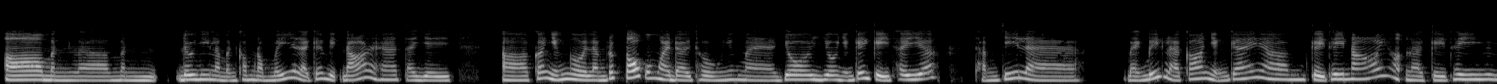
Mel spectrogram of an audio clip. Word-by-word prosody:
Ờ, 210 Hz, 0 st, +4 dB
mình 190 Hz, -2 st, +1 dB
là 185 Hz, -1 st, -4 dB
mình 185 Hz, -1 st, 0 dB, 0.2 s
đương 220 Hz, +2 st, +4 dB
nhiên 225 Hz, 0 st, +2 dB
là 205 Hz, -, -1 dB
mình 180 Hz, 0 st, -3 dB
không 210 Hz, +2 st, -1 dB
đồng 190 Hz, -2 st, -2 dB
ý 225 Hz, +7 st, +1 dB
với 305 Hz, -1 st, -1 dB
lại -, -, -2 dB
cái 260 Hz, +1 st, -3 dB
việc 210 Hz, -7 st, -1 dB
đó 205 Hz, +8 st, -1 dB
rồi 310 Hz, -, -2 dB
ha, 220 Hz, -2 st, -3 dB
tại 190 Hz, -1 st, -3 dB
vì, 185 Hz, -1 st, 0 dB, 0.5 s
ờ, 195 Hz, -1 st, -1 dB
có 275 Hz, -, 0 dB
những 245 Hz, -5 st, +3 dB
người 225 Hz, -5 st, +4 dB
làm 195 Hz, -1 st, +1 dB
rất 285 Hz, +7 st, 0 dB
tốt 320 Hz, +5 st, +6 dB
ở 290 Hz, -, 0 dB
ngoài 250 Hz, -7 st, 0 dB
đời 200 Hz, -2 st, 0 dB
thường 195 Hz, -1 st, -3 dB
nhưng 215 Hz, +1 st, -1 dB
mà 185 Hz, -2 st, -5 dB
vô 220 Hz, 0 st, +2 dB, 0.2 s
vô 220 Hz, -1 st, +2 dB
những 195 Hz, -2 st, -2 dB
cái 275 Hz, +6 st, +2 dB
kỳ 195 Hz, -4 st, +4 dB
thi 220 Hz, 0 st, +2 dB
á, 270 Hz, +5 st, 0 dB, 0.4 s
thậm 185 Hz, +2 st, -4 dB
chí 255 Hz, +7 st, -1 dB
là 190 Hz, -9 st, -3 dB, 0.6 s
bạn 190 Hz, +1 st, -2 dB
biết 305 Hz, +10 st, +2 dB
là 260 Hz, -11 st, -1 dB
có 245 Hz, +7 st, -2 dB
những 220 Hz, -9 st, -2 dB
cái, 270 Hz, +8 st, -2 dB
à, 245 Hz, -6 st, -1 dB, 0.2 s
kỳ 205 Hz, -4 st, +5 dB
thi 240 Hz, +3 st, +2 dB
nói 255 Hz, +10 st, -2 dB
hoặc 245 Hz, -8 st, -5 dB
là 195 Hz, -2 st, -2 dB
kỳ 190 Hz, -2 st, 0 dB
thi 230 Hz, +2 st, +2 dB
210 Hz, 230 wpm, -22 LUFS, 190-245 Hz, 0.6 s, tốt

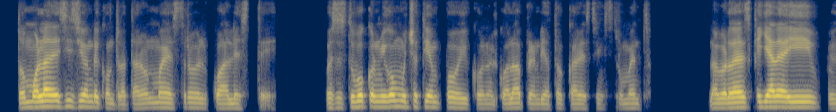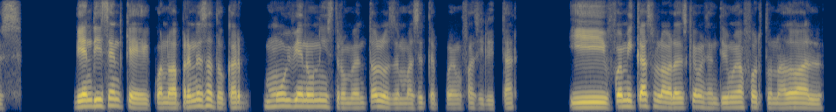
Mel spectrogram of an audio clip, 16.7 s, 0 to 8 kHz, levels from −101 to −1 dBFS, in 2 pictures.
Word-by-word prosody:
tomó 140 Hz, +2 st, +3 dB
la 155 Hz, +1 st, +10 dB
decisión 155 Hz, -1 st, +3 dB
de 145 Hz, -, 0 dB
contratar 115 Hz, -2 st, -7 dB
a -, -, -3 dB
un 130 Hz, +1 st, -7 dB
maestro, 130 Hz, 0 st, -4 dB
el 125 Hz, -1 st, -7 dB
cual, 120 Hz, 0 st, -3 dB
este, 115 Hz, -2 st, -12 dB, 0.5 s
pues, 125 Hz, -, -5 dB
estuvo 145 Hz, +4 st, +2 dB
conmigo 145 Hz, +1 st, +4 dB
mucho 150 Hz, -1 st, -1 dB
tiempo, 140 Hz, -3 st, -2 dB
y 125 Hz, -, -5 dB
con 115 Hz, 0 st, -9 dB
el 115 Hz, -, -13 dB
cual 120 Hz, +1 st, -3 dB
aprendí 120 Hz, -2 st, -5 dB
a -, -, -11 dB
tocar 115 Hz, 0 st, -8 dB
este 115 Hz, -, -11 dB
instrumento. 115 Hz, +1 st, -12 dB, 0.6 s
La 125 Hz, -, -3 dB
verdad 130 Hz, +2 st, +6 dB
es 135 Hz, 0 st, +1 dB
que 145 Hz, -, -3 dB
ya 145 Hz, -1 st, +8 dB
de 150 Hz, -, +8 dB
ahí, 140 Hz, -1 st, +4 dB
pues, 120 Hz, -1 st, -11 dB, 0.5 s
bien 160 Hz, +2 st, +6 dB
dicen 175 Hz, +1 st, 0 dB
que 120 Hz, -6 st, -2 dB
cuando 130 Hz, 0 st, -2 dB
aprendes 145 Hz, +7 st, -1 dB
a 180 Hz, -, +1 dB
tocar 130 Hz, 0 st, -4 dB, 0.2 s
muy 160 Hz, +2 st, -2 dB
bien 165 Hz, -1 st, +1 dB
un 160 Hz, +1 st, 0 dB
instrumento, 130 Hz, -2 st, -5 dB
los 145 Hz, -5 st, -1 dB
demás 120 Hz, -1 st, -9 dB
se 135 Hz, -, -9 dB
te -, -, -11 dB
pueden 115 Hz, 0 st, -10 dB
facilitar. 120 Hz, 0 st, -12 dB, 0.5 s
Y 135 Hz, +1 st, +2 dB
fue 155 Hz, -, +3 dB
mi 160 Hz, 0 st, -1 dB
caso, 165 Hz, 0 st, +1 dB
la 140 Hz, -, 0 dB
verdad 130 Hz, 0 st, +1 dB
es 130 Hz, -, -9 dB
que 155 Hz, -, -3 dB
me 145 Hz, -, -4 dB
sentí 125 Hz, +1 st, -7 dB
muy 135 Hz, +1 st, -4 dB
afortunado 130 Hz, -2 st, -3 dB
al 115 Hz, -2 st, -4 dB
130 Hz, 225 wpm, -22 LUFS, 120-150 Hz, 0.6 s, la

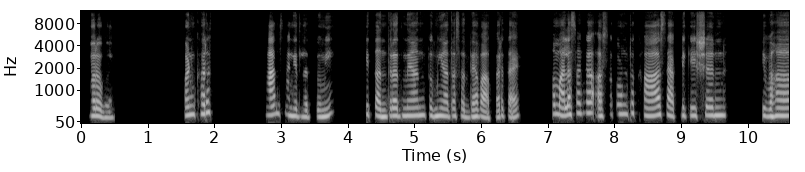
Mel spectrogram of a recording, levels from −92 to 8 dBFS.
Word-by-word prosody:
बरोबर. 185 Hz, -6 st, +1 dB, 1.1 s
पण 255 Hz, +2 st, +3 dB
खरं 290 Hz, +3 st, +3 dB
छान 265 Hz, -4 st, -3 dB
सांगितलत 220 Hz, -8 st, -1 dB
तुम्ही, 200 Hz, +3 st, +2 dB, 0.5 s
की 270 Hz, -, -6 dB
तंत्रज्ञान 230 Hz, +2 st, +3 dB
तुम्ही 230 Hz, 0 st, +2 dB
आता 215 Hz, 0 st, -1 dB
सध्या 200 Hz, 0 st, 0 dB
वापरताय, 190 Hz, +2 st, -1 dB, 0.5 s
मग 285 Hz, -, -1 dB
मला 255 Hz, +1 st, +5 dB
सांगा 310 Hz, +2 st, -1 dB
असं 225 Hz, +5 st, -6 dB
कोणतं 285 Hz, +1 st, -3 dB
खास 240 Hz, +3 st, +3 dB
ॲप्लीकेशन 240 Hz, +2 st, 0 dB, 0.6 s
किंवा 230 Hz, 0 st, +3 dB
230 Hz, 115 wpm, -24 LUFS, 210-255 Hz, 1.1 s, मला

